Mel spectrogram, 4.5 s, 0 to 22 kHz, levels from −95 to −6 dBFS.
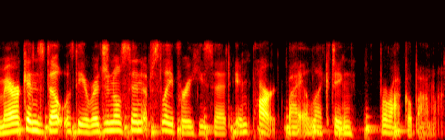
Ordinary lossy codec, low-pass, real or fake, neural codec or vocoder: Opus, 16 kbps; 7.2 kHz; real; none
